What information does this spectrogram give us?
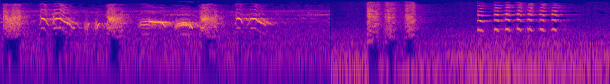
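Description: A drongo rolls out varied, high, fast-warbled phrases with slurred whistles, then a buzzy burst and a quick run of six ringing, metallic notes.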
